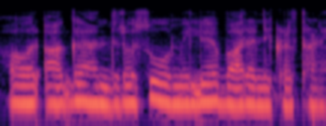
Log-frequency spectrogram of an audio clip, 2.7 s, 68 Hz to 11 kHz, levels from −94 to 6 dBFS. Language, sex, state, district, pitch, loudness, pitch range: Marwari, female, Rajasthan, Churu, 175 Hz, -32 LUFS, 165-180 Hz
